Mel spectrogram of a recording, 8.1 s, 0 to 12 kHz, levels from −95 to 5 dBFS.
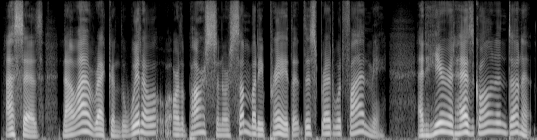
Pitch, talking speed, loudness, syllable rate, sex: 160 Hz, 200 wpm, -20 LUFS, 4.8 syllables/s, male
